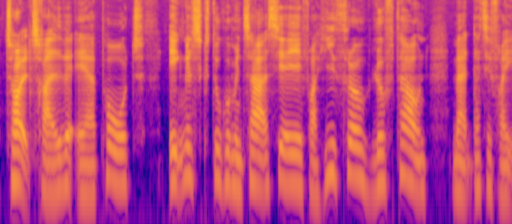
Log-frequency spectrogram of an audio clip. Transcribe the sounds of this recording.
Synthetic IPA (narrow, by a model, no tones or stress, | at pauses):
t͡sʰɒ̽l̰t͡sʰʁað̞ˠʋəʔæɐpʰɒːd̥ | eŋ̰l̩sɡ̥d̥o̝kument͡sʰɑ̰̈ːse̝ɐjəfʁɑ̈ɦið̥ʁoʊlɔ̽fd̥hɑ̈ʊ̰nmæn̰d̥æt͡sʰe̝fʁɛ̰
